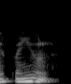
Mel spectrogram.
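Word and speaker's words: Espanyol: Y se escribe una Y y una N, pero todo pronuncia en español igual, pero se escribe así, una Y y una N, español, español.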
